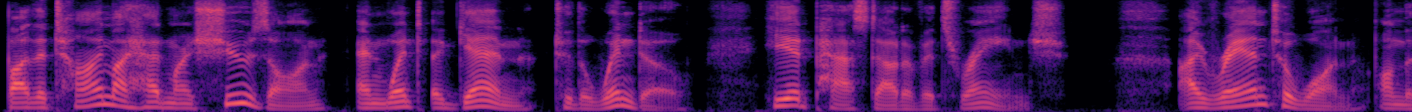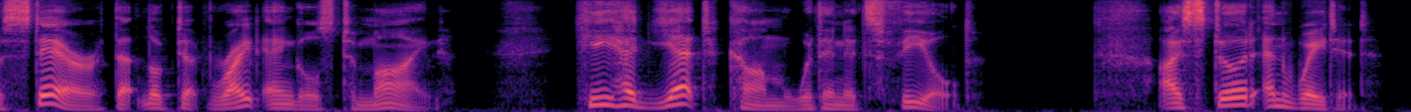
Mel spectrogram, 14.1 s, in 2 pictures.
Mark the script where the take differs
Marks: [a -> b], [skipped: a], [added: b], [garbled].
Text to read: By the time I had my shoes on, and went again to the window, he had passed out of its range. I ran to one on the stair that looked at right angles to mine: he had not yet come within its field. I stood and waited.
By the time I had my shoes on, and went again to the window, he had passed out of its range. I ran to one on the stair that looked at right angles to mine: he had [skipped: not] yet come within its field. I stood and waited.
